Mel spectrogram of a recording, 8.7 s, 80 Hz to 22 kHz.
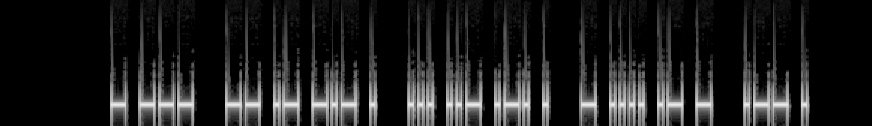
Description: Morse code, heard as a keyed tone, about 25 wpm, 700 Hz. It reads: TO MAKE SURE THAT WE
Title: Sets of 5 Words Encore 25wpm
